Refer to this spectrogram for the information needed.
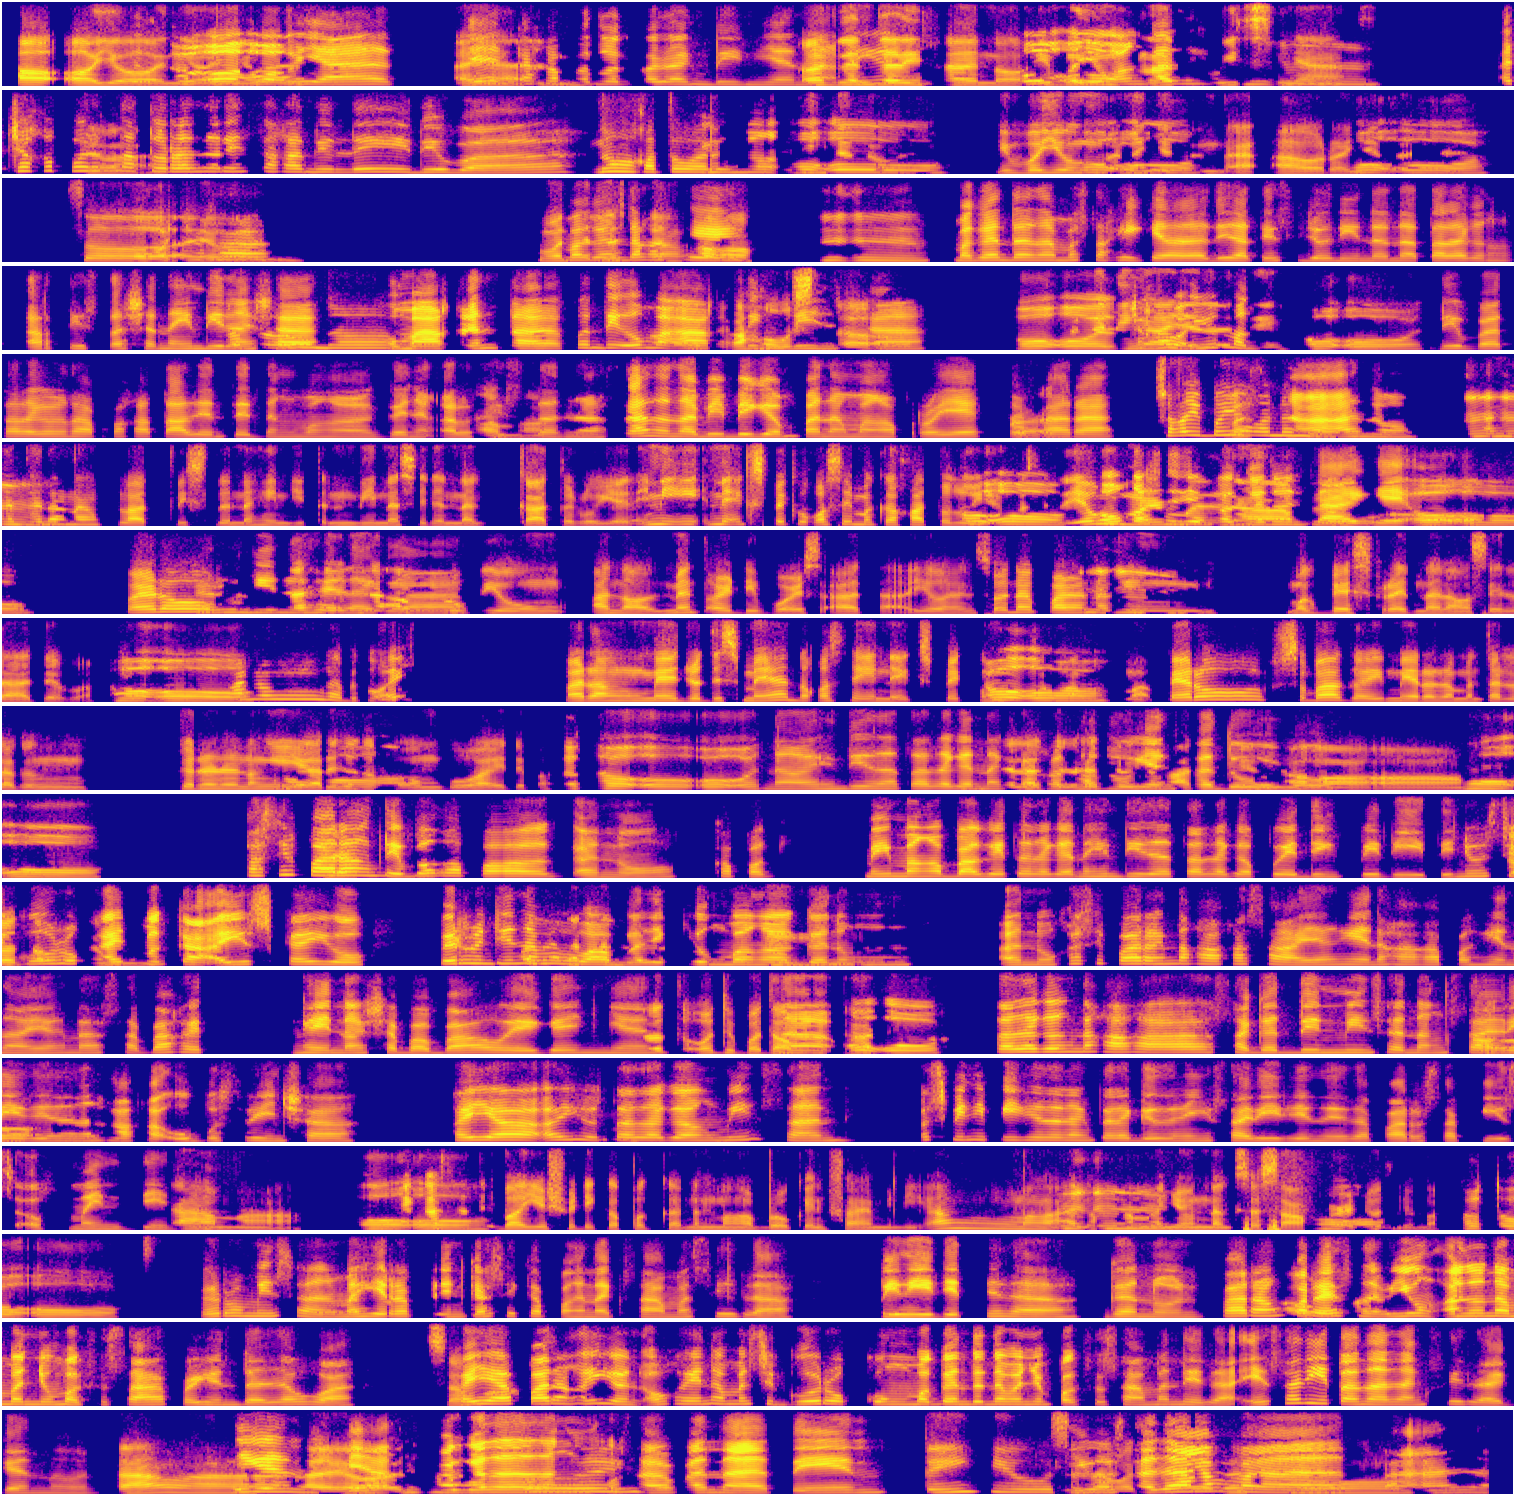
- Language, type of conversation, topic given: Filipino, unstructured, Ano ang pinakanakakaantig na eksenang napanood mo?
- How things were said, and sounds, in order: other background noise; wind; distorted speech; static; tapping; dog barking; unintelligible speech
